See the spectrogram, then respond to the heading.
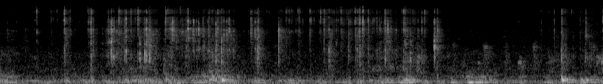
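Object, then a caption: Bar of soap cut with a knife. A solid green bar of soap is held in the hand while a utility knife shaves and slices along its edge, so thin flakes fall off. A rapid run of crisp, bright scraping crackles and short clicks plays over a soft, low rumble.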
